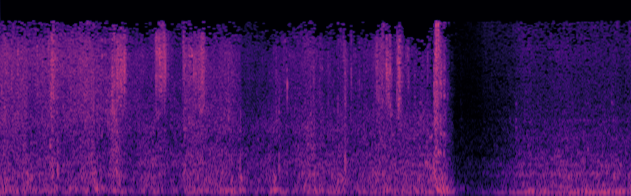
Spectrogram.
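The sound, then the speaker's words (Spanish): A taxi starts and drives off from a private alley beside an apartment block, giving a loud, rushing rumble of engine and road noise that cuts out briefly near the end and then resumes. “El taxista arranca y se marcha del lugar.”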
